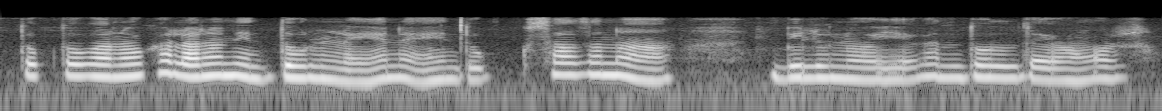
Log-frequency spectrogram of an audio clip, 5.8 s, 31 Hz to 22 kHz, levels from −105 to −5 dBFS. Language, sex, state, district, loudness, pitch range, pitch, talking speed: Chakma, female, Tripura, Unakoti, -19 LUFS, 200-240 Hz, 225 Hz, 135 wpm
